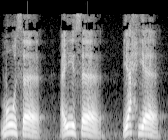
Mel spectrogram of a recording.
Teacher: من العربي من كان يجد أسهل عليه أن يميل هذه الألفات قليلا فيقول موسى، عيسى، يحيى.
